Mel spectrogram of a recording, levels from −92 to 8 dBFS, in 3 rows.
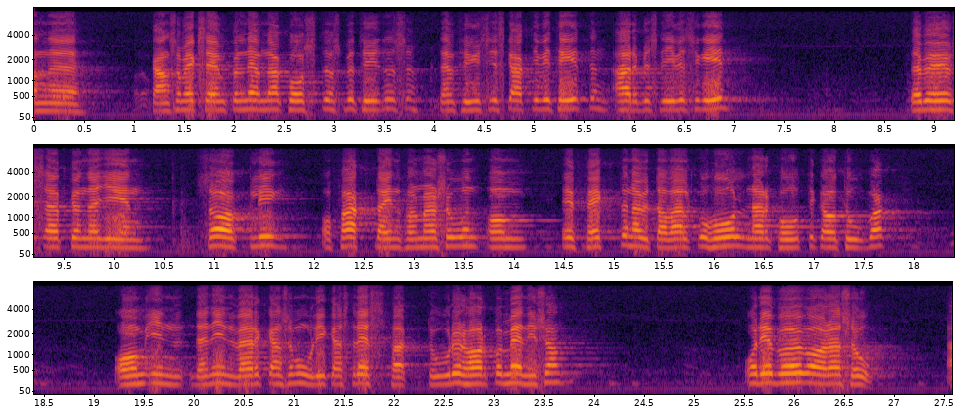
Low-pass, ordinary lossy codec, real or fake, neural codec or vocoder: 7.2 kHz; none; real; none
